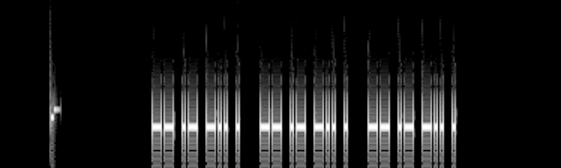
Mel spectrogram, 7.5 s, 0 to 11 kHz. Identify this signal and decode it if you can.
Morse code, heard as a keyed tone, about 30 wpm, 700 Hz. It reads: MADE MADE MADE
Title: Top 300 Words Repeated 30wpm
